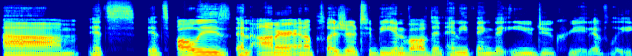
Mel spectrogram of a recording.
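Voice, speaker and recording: In an American accent, a woman with a very deep, low pitch and a bright, sharp tone talks at a moderate pace with hardly any pauses, her intonation monotone and flat but her loudness swinging widely, in a very clean, dry, close recording with no echo and a silent background. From US South, Greenville, South Carolina. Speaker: writer and former apparel designer. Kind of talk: casual interview chat.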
